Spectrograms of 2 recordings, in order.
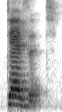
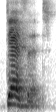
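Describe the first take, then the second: First: The stress is on the first syllable. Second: The same.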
